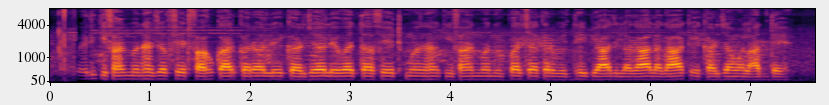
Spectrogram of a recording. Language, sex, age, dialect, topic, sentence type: Chhattisgarhi, male, 18-24, Western/Budati/Khatahi, banking, statement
